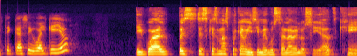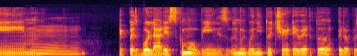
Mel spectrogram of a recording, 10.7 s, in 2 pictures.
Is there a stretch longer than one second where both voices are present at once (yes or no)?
no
